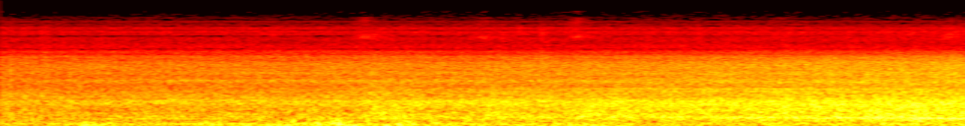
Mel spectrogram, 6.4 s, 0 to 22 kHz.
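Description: Newag Griffin E4DCUd electric locomotive hauling a passenger train as it approaches, the rumble of the train growing steadily louder, with a low steady hum coming in about halfway.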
